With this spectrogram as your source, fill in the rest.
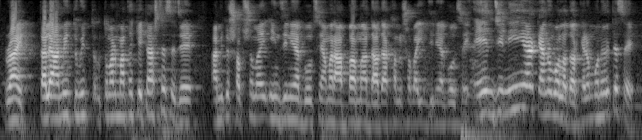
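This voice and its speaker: High-voiced man teaching an animated class. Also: poor audio. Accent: Bangladeshi Bengali. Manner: animated, teasing, calls on students by name. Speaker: English teacher. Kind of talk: lively classroom talk to students. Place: college classroom.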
